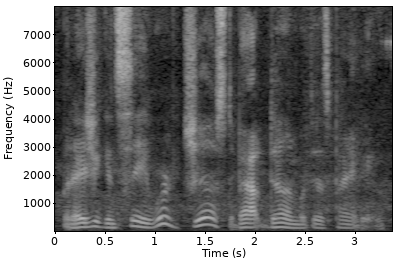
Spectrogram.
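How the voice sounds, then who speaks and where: A middle-aged man with a wheezy, congested, breathy rasp, chatting casually and haltingly in an unhurried, folksy way while he paints. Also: on the high side, animated, heavy background noise. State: congested, wheezing, clearing throat often. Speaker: painting vlogger.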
